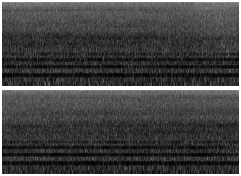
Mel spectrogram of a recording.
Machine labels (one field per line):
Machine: fan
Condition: normal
